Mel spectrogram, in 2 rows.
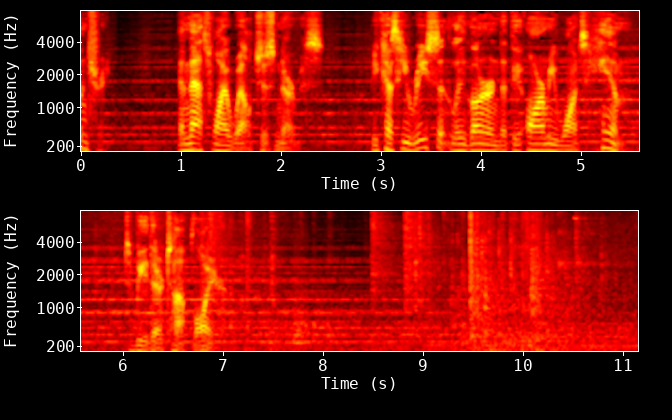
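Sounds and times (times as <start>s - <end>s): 
speech: 0.0s - 0.4s, 1.0s - 7.1s
elevator doors sliding open: 5.2s - 11.1s.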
